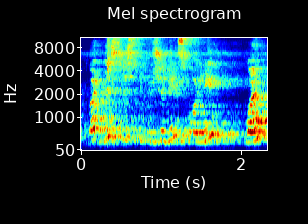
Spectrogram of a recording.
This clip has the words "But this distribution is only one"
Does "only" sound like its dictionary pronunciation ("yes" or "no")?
no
